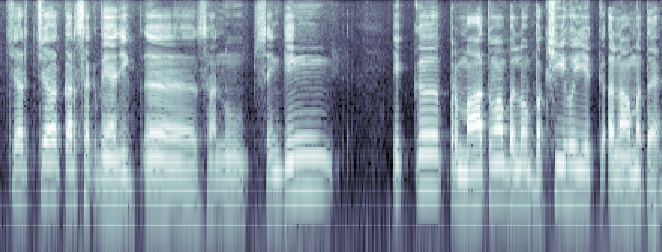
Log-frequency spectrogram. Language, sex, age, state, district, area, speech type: Punjabi, male, 45-60, Punjab, Ludhiana, urban, spontaneous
